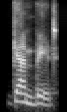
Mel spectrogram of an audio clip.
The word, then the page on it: gambade: Indian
